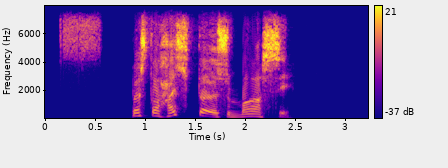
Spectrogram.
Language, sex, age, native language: Icelandic, male, 30-39, Icelandic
